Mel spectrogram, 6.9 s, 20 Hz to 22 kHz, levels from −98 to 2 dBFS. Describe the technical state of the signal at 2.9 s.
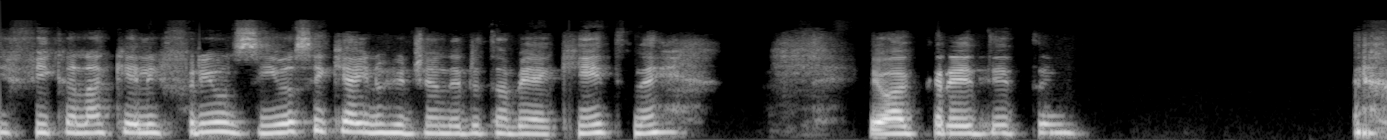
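Overlapping chunks at 2.85–2.87 s: the speech was handled in blocks of about 3.0 s, and the next block begins before the previous one has finished, so roughly 21 ms of audio is played twice at the join, heard as a brief click or stutter.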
